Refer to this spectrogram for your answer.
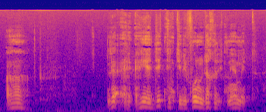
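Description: Light background noise accompanies a man talking at a fairly slow pace. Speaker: drama actor playing a husband on the phone. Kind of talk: acted phone conversation. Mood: flirtatious, secretive, amused. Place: home room. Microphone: camera far.

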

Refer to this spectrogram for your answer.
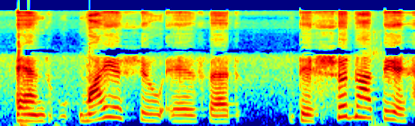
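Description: Noticeable background noise accompanies speech with lively intonation. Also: woman. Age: 50s. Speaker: caller, nurse.

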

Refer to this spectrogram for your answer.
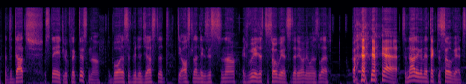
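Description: This man talks at a moderate pace with ordinary pitch variation. The sound is dry with no echo, and faint music plays in the background. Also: hardly any pauses. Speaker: gaming video creator. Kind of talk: casual gameplay commentary. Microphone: studio mic.

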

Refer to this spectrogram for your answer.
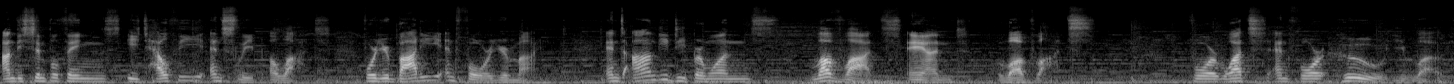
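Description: Music plays in the background as a man speaks at a very slow pace. His medium-pitched voice makes very wide pitch swings. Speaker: travel vlogger. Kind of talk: personal documentary voice-over narration.

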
